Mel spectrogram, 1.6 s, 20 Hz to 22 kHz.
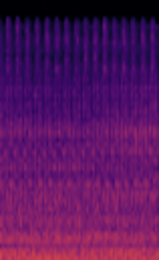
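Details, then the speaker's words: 2013 Polaris Ranger at idle with check-engine light on, engine code 651: uneven stumbling beat with one cylinder dropping out, a misfire causing low power, traced to a broken electrical connection at the injector. "all right with the engine running we can see that we have our engine light and we can hear that engine is missing"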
